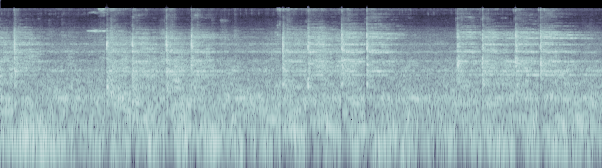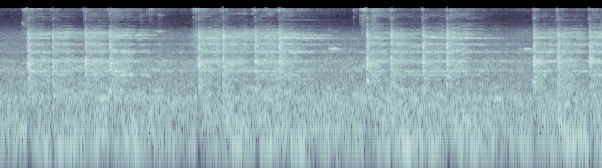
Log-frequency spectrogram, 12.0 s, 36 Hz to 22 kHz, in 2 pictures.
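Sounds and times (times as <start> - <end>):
train wheels rumbling on rail: 0.0 - 12.0
wheel squeal: 9.0 - 9.6.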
